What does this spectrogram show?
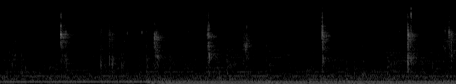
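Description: Faint wet mouth sounds of someone chewing a mouthful of king crab meat: a handful of short lip smacks and clicks spaced about a second apart.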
